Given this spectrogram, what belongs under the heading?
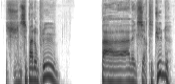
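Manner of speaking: voix haute, plus forte; Eddie hésitant. Acted. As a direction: cherche ses mots, anxieux. Voix d'Eddie. (Eddie répond à Roland, incertain)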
